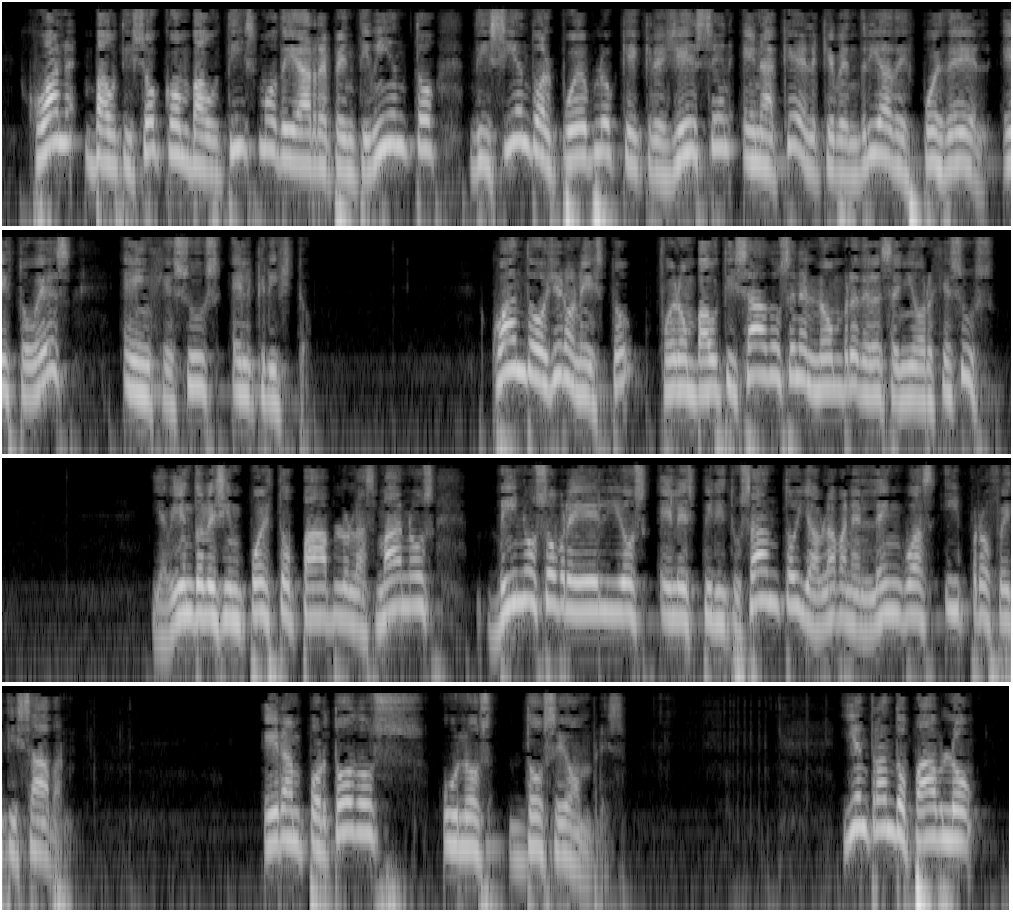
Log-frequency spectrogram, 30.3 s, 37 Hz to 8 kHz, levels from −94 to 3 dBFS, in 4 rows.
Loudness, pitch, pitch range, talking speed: -27 LUFS, 185 Hz, 165-220 Hz, 125 wpm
